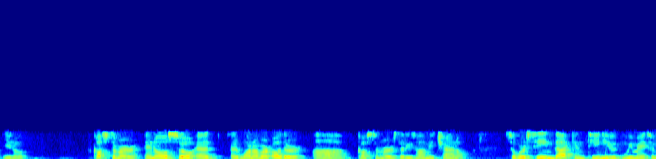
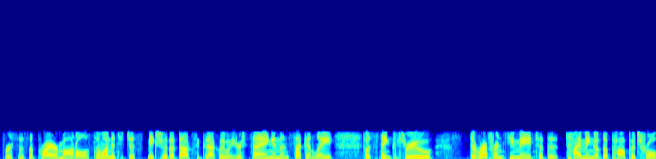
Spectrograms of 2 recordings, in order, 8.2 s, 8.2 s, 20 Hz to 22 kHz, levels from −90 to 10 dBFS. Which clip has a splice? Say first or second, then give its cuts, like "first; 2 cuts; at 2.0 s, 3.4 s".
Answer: second; 3 cuts; at 1.8 s, 4.5 s, 6.8 s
